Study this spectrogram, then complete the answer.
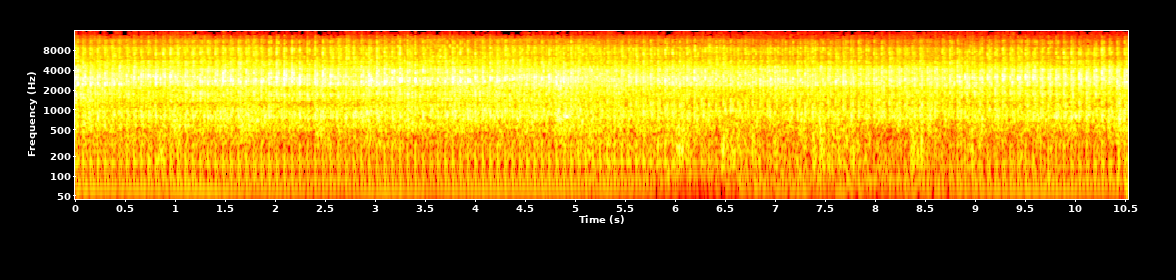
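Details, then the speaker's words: John Deere MC crawler after fuel system overhaul, new muffler, ignition rebuild and sanded points, moving under its own power: steady chuffing under load, even firing with no knocks or misses; running healthy and pulling cleanly. "And I am so happy this thing is up and running. It's moving under its own power. It's alive."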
